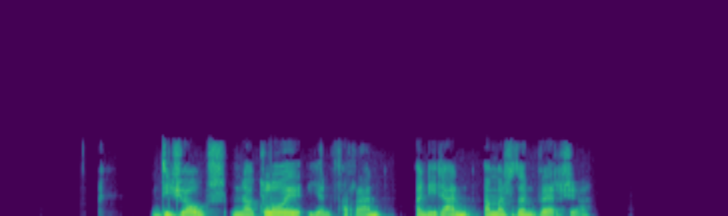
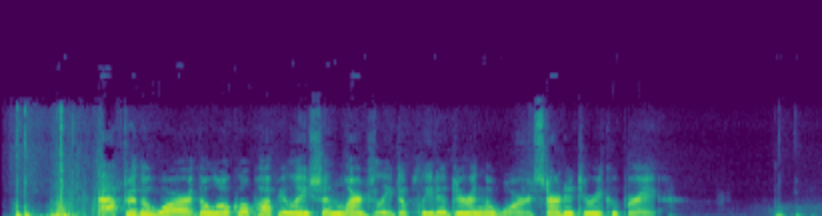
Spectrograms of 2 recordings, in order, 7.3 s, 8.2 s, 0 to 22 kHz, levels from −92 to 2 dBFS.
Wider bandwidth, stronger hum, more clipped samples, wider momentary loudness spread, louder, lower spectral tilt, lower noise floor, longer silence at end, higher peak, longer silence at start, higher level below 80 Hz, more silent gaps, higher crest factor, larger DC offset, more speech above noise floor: second, 8 kHz vs 11.5 kHz; neither; neither; about the same, 12 LU vs 10 LU; second, -21 LUFS vs -13 LUFS; about the same, -6 dB/octave vs -7 dB/octave; about the same, -68 dBFS vs -67 dBFS; first, 1.4 s vs 0.25 s; second, -6 dBFS vs 0 dBFS; first, 1.55 s vs 0.15 s; second, -60 dBFS vs -48 dBFS; neither; about the same, 18 dB vs 14 dB; neither; second, 47 dB vs 55 dB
